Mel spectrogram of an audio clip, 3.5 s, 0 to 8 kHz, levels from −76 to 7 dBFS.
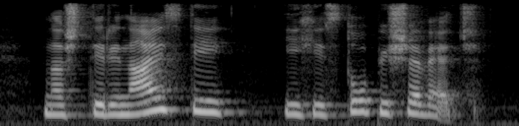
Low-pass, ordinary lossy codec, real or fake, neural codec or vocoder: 7.2 kHz; none; real; none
